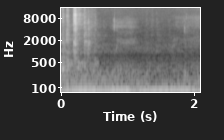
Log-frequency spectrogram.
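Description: Thin stainless-steel parts of a smokeless charcoal grill, its perforated charcoal basket and lid, clinking as they are handled and set down: a short clatter at the start, then a couple of light taps. A steady low rumble lies underneath.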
